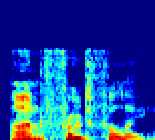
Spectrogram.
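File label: "unfruitfully", English, uk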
